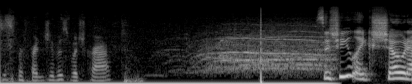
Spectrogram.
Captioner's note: crowd cheers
